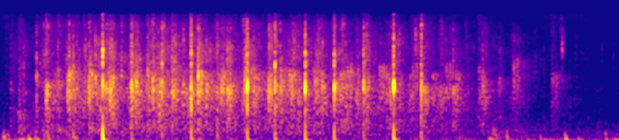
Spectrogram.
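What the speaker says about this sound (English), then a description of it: "A great applause to them." Audience applause closing a panel session at a conference on financing sustainable development in Asia-Pacific; steady, moderately faint clapping with a few sharper individual claps, thinning out toward the end.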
